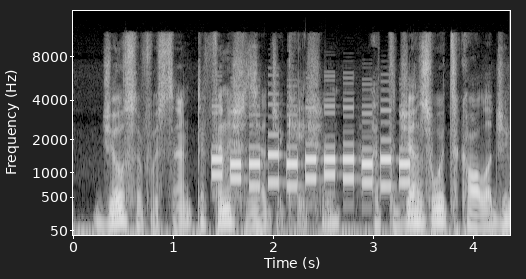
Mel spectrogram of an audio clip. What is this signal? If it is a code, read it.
DTMF, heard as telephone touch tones, dialled by machine, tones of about 110 ms, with speech in English. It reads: 07161808424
